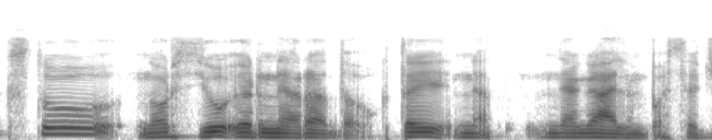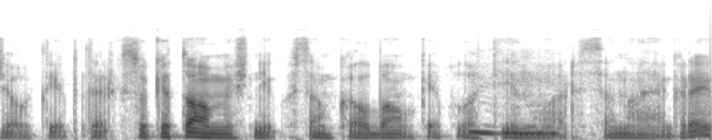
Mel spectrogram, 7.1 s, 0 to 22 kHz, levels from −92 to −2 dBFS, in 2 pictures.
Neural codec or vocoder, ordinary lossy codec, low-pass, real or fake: none; Opus, 32 kbps; 7.2 kHz; real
